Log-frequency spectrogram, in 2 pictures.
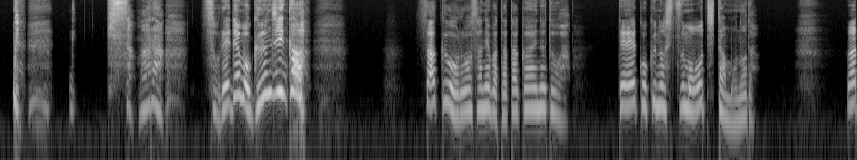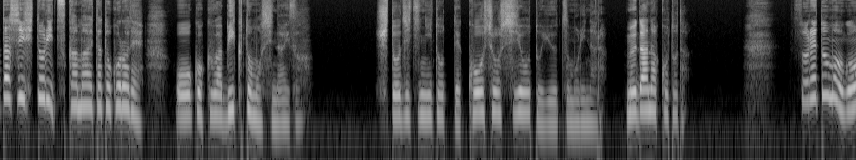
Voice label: ボイスのみ; 2章◆胸責め～乳房握り、ペンチで抓る～

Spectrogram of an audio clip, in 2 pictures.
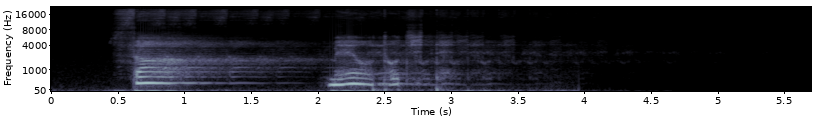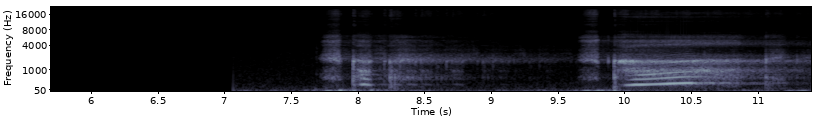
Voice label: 催眠導入, ASMR

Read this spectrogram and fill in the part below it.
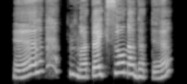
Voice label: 女の子 台詞

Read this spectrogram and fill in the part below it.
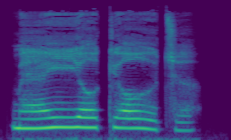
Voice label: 名誉教授, バイノーラル右

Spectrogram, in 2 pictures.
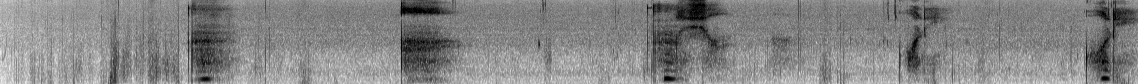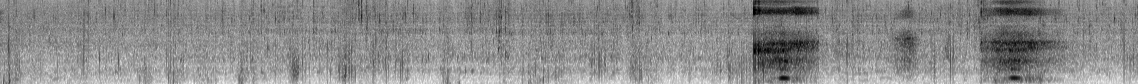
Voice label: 耳かきしてあげようか【BGMなし】, ASMR

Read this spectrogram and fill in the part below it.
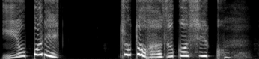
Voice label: やっぱり、ちょっと恥ずかしいかも, 告白

